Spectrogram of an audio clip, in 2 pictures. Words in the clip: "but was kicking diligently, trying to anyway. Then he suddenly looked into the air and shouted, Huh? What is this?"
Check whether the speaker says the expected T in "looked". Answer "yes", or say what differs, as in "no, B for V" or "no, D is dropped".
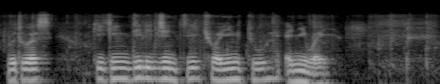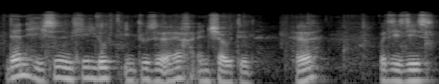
yes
